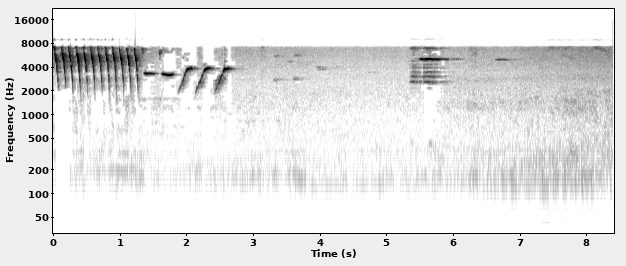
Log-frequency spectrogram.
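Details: Local canary singing a rapid, evenly repeated high trill, then a few looping whistled notes, then a short buzzy burst before fading into quiet hiss.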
